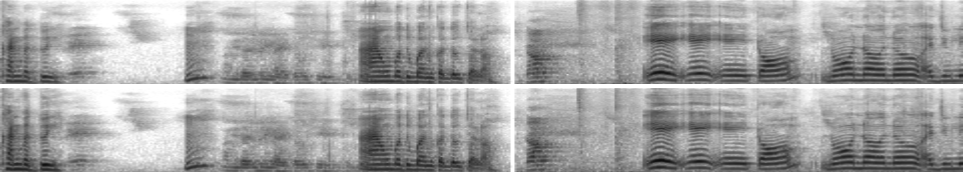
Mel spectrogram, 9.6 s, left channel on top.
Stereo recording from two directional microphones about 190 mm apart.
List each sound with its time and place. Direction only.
0.2 s a woman's voice: 40° right (ahead or behind)
1.8 s speech: 5° right (ahead or behind)
3.5 s speech: 5° left (ahead or behind)
6.4 s speech: centre (ahead or behind)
